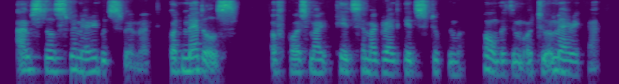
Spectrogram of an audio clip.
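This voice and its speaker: With a Dutch accent, a woman talks at a fairly quick pace and keeps her intonation fairly even. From Netherlands. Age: 80s+. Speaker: Holocaust survivor. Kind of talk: testimony. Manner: halting.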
